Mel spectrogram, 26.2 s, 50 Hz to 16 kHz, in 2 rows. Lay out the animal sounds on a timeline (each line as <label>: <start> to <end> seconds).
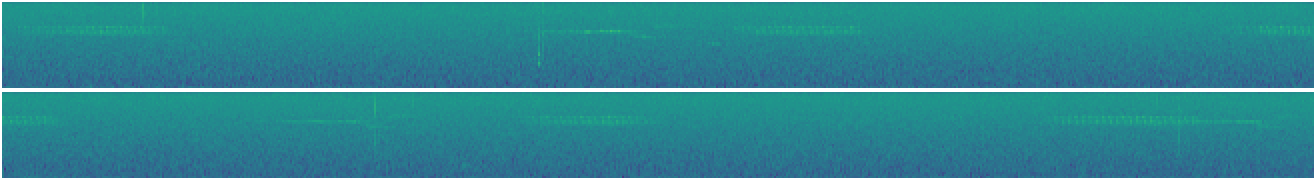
Dark-eyed Junco (Junco hyemalis): 0.0 to 1.8 seconds
Black-throated Green Warbler (Setophaga virens): 5.3 to 6.8 seconds
Dark-eyed Junco (Junco hyemalis): 7.2 to 8.7 seconds
Dark-eyed Junco (Junco hyemalis): 12.2 to 13.8 seconds
Black-throated Green Warbler (Setophaga virens): 15.7 to 17.2 seconds
Dark-eyed Junco (Junco hyemalis): 18.3 to 19.7 seconds
Dark-eyed Junco (Junco hyemalis): 23.5 to 25.1 seconds
Black-throated Green Warbler (Setophaga virens): 24.7 to 26.2 seconds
